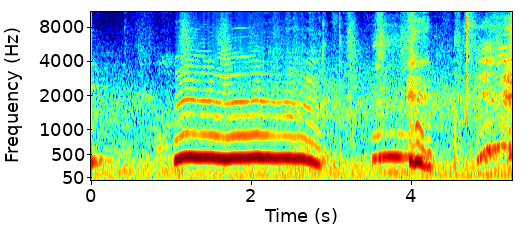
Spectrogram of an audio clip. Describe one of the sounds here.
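A young man sings out a long, loud note close by.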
